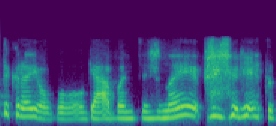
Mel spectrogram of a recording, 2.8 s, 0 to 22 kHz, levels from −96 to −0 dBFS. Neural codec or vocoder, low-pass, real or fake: none; 7.2 kHz; real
